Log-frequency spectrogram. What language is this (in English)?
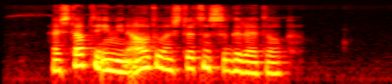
Western Frisian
